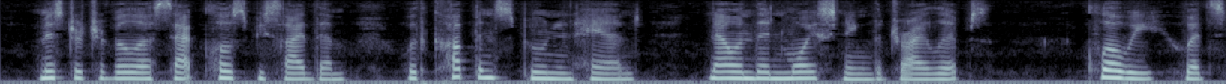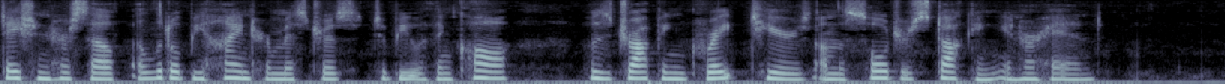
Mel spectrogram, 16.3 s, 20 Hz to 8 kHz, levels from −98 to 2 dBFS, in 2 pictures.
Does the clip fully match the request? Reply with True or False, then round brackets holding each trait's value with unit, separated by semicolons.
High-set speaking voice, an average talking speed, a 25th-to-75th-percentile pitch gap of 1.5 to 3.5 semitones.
True (220 Hz; 160 wpm; 2.6 semitones)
